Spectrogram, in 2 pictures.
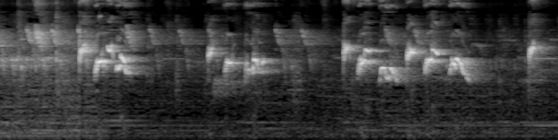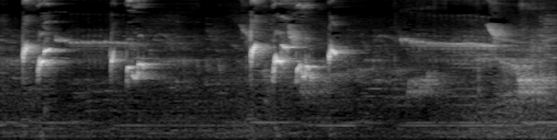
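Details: Caged white-rumped shama kept close to red-whiskered bulbuls sings bulbul-style: bursts of rapid, chirpy warbled notes separated by short pauses, ending in a thin drawn-out whistle.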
